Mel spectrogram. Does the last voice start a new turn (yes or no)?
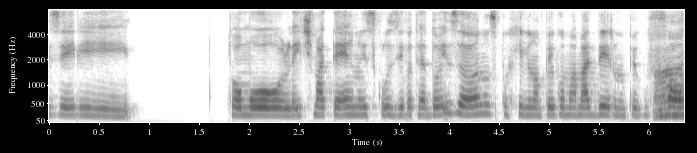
yes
